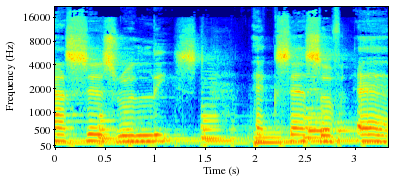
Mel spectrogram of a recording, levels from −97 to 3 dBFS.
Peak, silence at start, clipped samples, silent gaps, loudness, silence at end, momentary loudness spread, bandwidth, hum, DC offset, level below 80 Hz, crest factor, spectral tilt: -4 dBFS; 0 s; under 0.1%; none; -20 LUFS; 0 s; 8 LU; over 20 kHz; none; under 0.1%; -44 dBFS; 16 dB; -4 dB/octave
